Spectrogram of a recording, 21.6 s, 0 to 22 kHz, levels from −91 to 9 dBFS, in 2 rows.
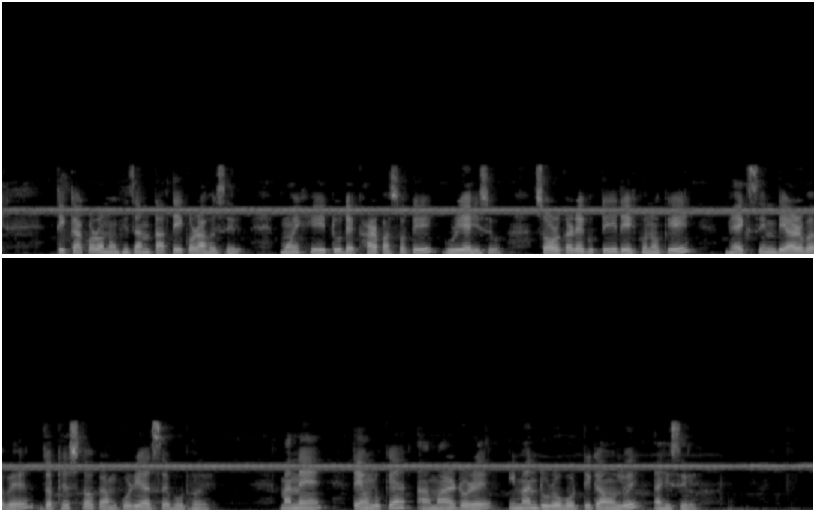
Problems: constant background noise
